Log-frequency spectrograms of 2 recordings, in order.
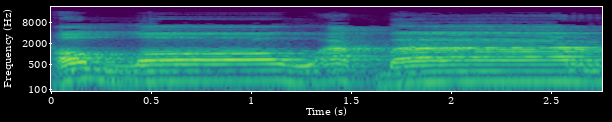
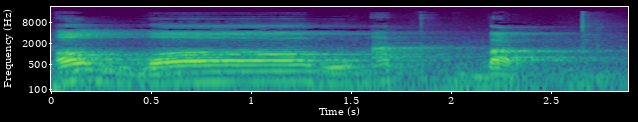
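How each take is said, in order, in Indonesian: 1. Vokal setelah b dalam akbar dipanjangkan. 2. Vokal setelah b dalam akbar pendek.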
